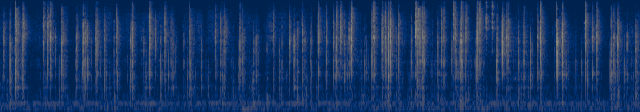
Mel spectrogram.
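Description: A small silver and clear foil plastic pouch with a silicone sponge inside is crinkled and tapped with long green nails. Dense, bright crinkling bursts and quick taps come one after another, with a faint low hum underneath.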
